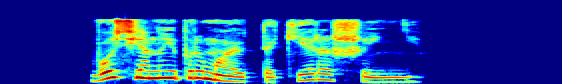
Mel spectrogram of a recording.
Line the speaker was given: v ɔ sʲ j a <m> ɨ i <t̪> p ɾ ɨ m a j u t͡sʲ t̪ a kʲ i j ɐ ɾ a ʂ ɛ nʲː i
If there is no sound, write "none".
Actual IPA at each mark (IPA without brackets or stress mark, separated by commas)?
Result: n, none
